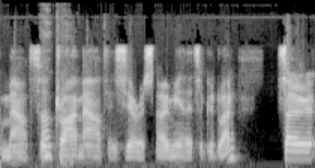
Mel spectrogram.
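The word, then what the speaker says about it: xerostomia: Zero meaning dry like X X E R O like a Xerox machine.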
